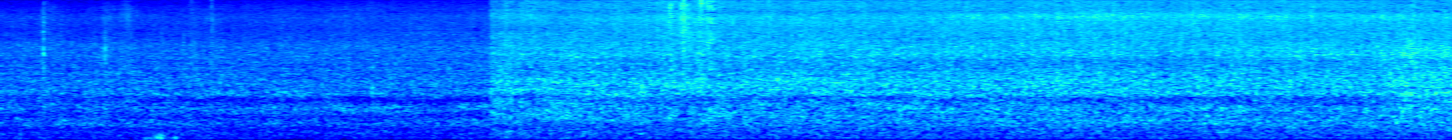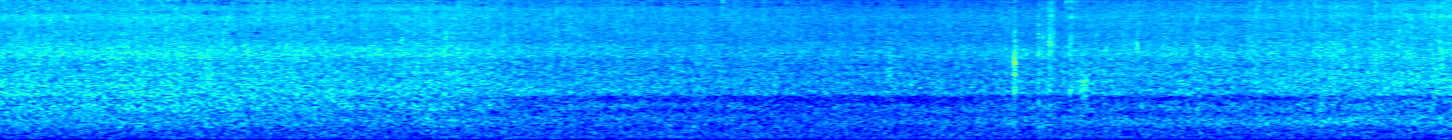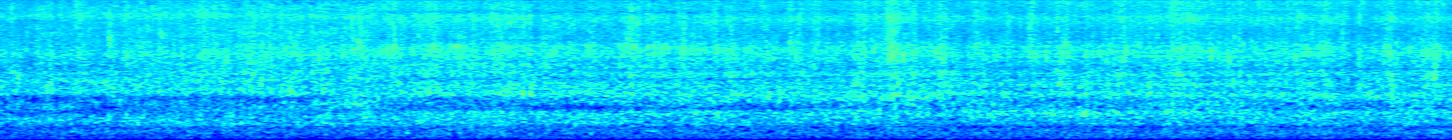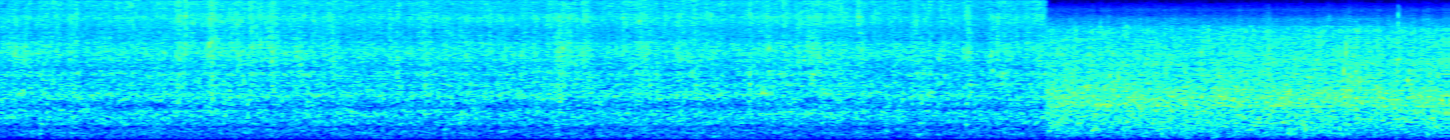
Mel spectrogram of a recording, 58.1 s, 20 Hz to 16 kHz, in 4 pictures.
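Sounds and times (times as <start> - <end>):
river water rushing: 0.0 - 58.0.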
